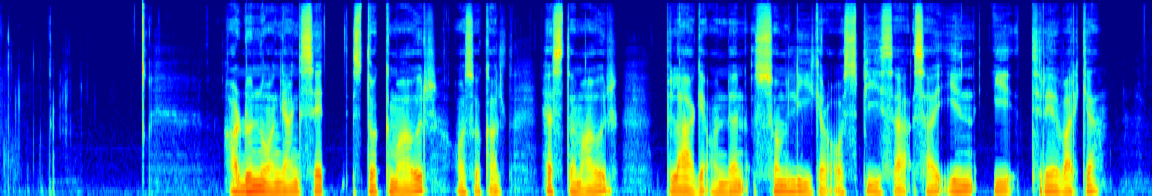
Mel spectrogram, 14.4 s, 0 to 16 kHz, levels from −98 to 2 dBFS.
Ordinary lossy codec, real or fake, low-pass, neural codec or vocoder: none; real; 14.4 kHz; none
